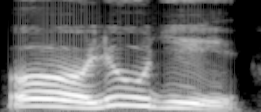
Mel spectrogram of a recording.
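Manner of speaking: slow, drawn-out lament; slow pleading call; old man's lament. Acted. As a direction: cry out slowly to the heavens. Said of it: "Старик поднял руки к небу".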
